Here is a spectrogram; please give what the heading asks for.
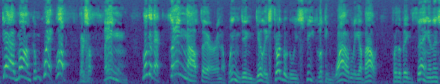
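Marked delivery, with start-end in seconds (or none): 0.0-4.3 high, excited shouts to his parents; boy shouting. A narrator's reading. Boy calling parents to see the creature, high excited shout. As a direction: yell for Mom and Dad to come see. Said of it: "Orvy was shouting".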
